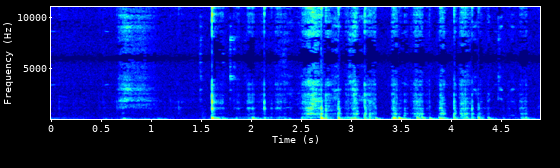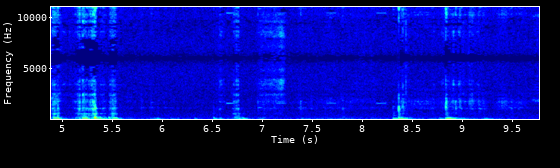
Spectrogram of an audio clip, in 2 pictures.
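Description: Irregular knocking and clattering on a kayak: a sharp knock about a second and a half in, a few seconds of rapid knocks, then quieter with a couple of single knocks near the end.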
